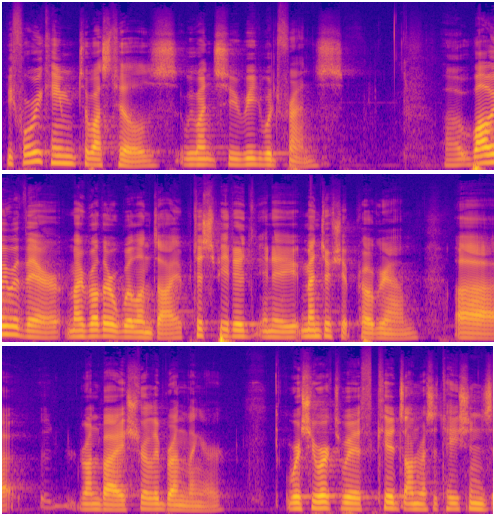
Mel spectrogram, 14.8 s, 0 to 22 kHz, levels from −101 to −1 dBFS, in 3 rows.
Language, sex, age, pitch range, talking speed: English, male, 20-39, 115-145 Hz, 155 wpm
